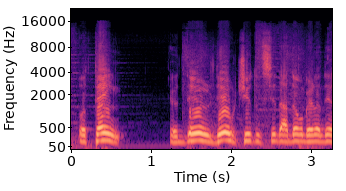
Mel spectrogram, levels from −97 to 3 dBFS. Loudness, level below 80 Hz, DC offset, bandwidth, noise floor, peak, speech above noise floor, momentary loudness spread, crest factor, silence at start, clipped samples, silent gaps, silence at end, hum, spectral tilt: -18 LUFS; -50 dBFS; under 0.1%; 12.5 kHz; -57 dBFS; -10 dBFS; 40 dB; 10 LU; 10 dB; 0.1 s; under 0.1%; none; 0 s; none; -6.5 dB/octave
